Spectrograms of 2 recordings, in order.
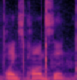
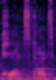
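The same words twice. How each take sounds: First: Planck is pronounced with an American-style vowel. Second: Planck is pronounced with a German-style vowel. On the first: "can we just pronounce things the American way?" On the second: "It's technically pronounced Planck's constant"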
